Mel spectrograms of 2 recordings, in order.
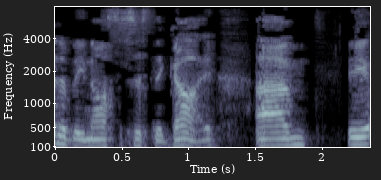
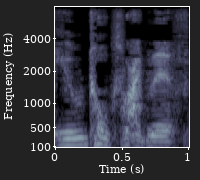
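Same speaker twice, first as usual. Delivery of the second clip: a light imitation of a plummy Oxford accent, softer; posh Oxford gent; 5 dB quieter than usual. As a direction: lightly mimic an Oxford-born gentleman. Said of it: "sort of Oxford-born gent".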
